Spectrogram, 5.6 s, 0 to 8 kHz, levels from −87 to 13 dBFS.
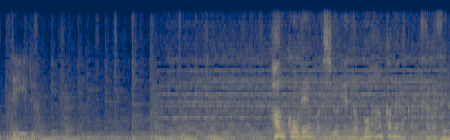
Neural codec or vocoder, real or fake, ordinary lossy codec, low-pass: none; real; none; 7.2 kHz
